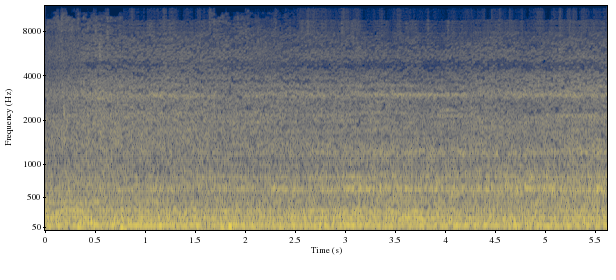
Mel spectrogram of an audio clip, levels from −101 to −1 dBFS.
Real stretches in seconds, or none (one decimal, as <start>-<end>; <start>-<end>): none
